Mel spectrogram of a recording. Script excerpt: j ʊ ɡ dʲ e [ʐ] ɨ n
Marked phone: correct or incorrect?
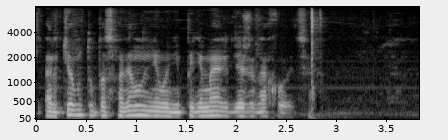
correct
